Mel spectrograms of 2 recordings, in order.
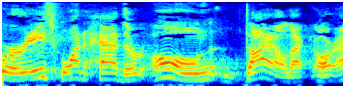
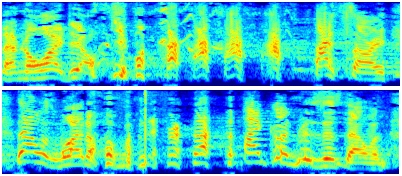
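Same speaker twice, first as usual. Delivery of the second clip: higher, breaking into laughter; laughing tease; 8 semitones higher than usual. Real, not acted. Pastor teases congregant about her outfit, laughing. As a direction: get the joke out through laughs.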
